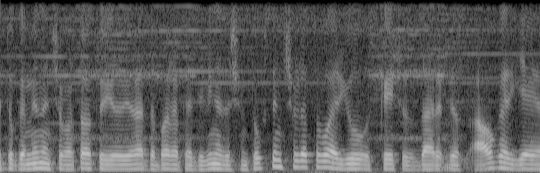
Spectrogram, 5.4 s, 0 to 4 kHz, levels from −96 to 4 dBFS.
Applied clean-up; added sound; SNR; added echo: none; Idling / Accelerating, revving, vroom / Car + Sawing; 18 dB; none.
